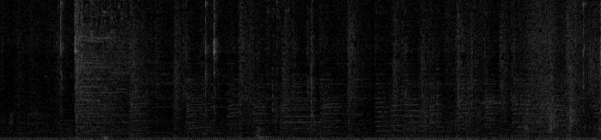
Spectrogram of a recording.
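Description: Online slot game's background music playing steadily and quietly, with faint ticking effects over it.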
